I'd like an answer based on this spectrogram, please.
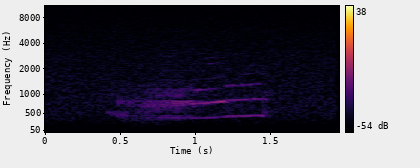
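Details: Cat whining: one drawn-out, harmonic meow lasting about a second, steady in pitch with a slight rise and fall, in a quiet room.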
